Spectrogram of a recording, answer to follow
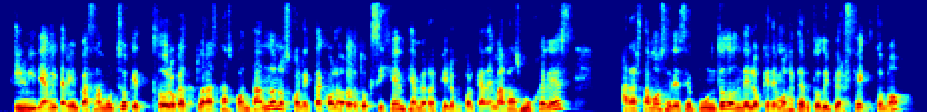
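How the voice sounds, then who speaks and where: A woman talks at a very fast clip with fairly even intonation. Her loudness stays very even throughout. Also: medium pitch for a woman. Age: 40s. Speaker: women's therapist and coach. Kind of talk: casual interview chat.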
